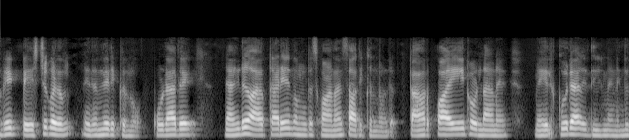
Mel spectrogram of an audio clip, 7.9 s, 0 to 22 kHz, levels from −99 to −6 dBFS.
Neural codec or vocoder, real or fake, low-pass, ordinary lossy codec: codec, 16 kHz, 1 kbps, FreqCodec, larger model; fake; 7.2 kHz; none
